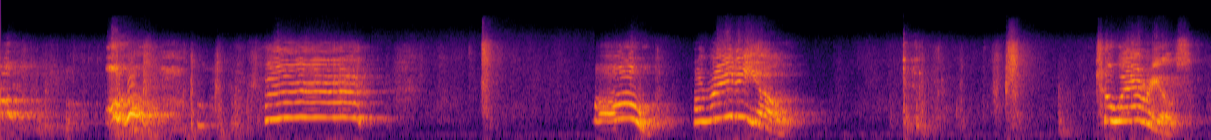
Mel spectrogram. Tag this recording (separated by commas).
Speech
